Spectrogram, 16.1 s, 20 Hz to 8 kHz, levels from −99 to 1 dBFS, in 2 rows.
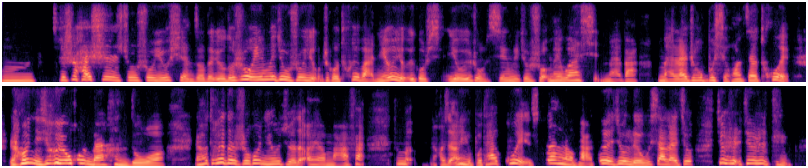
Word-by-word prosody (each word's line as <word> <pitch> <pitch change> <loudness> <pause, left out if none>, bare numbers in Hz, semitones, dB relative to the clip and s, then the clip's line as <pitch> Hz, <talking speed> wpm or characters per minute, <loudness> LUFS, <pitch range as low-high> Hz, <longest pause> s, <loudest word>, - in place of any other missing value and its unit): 嗯， 215 -2 -1 0.2
其 275 - -4
实 320 - -3
还 300 -1 +3
是 300 -4 -3
就 260 +2 -2
是 - - -10
说 255 +1 -1
有 240 +3 -1
选 200 -8 -5
择 175 - -3
的。 190 - -3
有 190 +2 0
的 245 +5 +1
时 320 - -2
候 330 - +6
因 300 +1 +2
为 315 - +2
就 310 -1 +3
是 255 - -5
说 275 0 0
有 230 - -2
这 235 - -8
个 200 - 0
退 290 +10 -4
吧， - - 0
你 200 - -4
又 285 +6 +3
有 - - +2
一 - - 0
股 195 +1 -1 0.2
有 185 -2 +1
一 - - +2
种 210 -6 -4
心 215 +5 -5
理， - - -3
就 210 +3 -5
是 195 - -10
说 - - -3
“没 215 +2 -1
关 245 +3 +1
系， 210 -2 -12
买 185 -2 -8
吧， 175 +1 -4 0.2
买 210 -5 -4
来 190 +3 +3
之 250 +4 -3
后 - - -1
不 255 - -2
喜 215 - -6
欢 180 +1 -2
再 230 +2 +2
退”， 300 +8 -1 0.2
然 225 - +2
后 345 - +11
你 325 -8 +5
就 320 +8 +3
又 340 -1 +8
会 350 -2 +1
买 230 -3 +4
很 220 -5 -1
多， 180 -2 +2 0.3
然 240 - -3
后 290 - +1
退 365 +5 +3
的 340 -4 +3
时 300 +2 0
候 335 +2 +2
你 275 -4 0
又 280 +1 0
觉 245 -4 -3
得， - - 0
哎 - - -3
呀， 215 -3 -3
麻 200 - -5
烦。 - - -3 0.3
这 285 - -6
么 270 - -1 0.3
好 210 - -6
像 275 - +1
也 240 - 0
不 200 +1 -4
太 285 +4 0
贵， 340 +5 +1
算 335 -1 +3
了 255 -5 +2
吧。 175 -2 -1
对， 310 -2 +5
就 290 +2 +3
留 205 -4 +2
下 255 +3 +3
来， 215 -3 +2
就 275 +5 -2 0.2
就 375 -2 +1
是 310 -4 0
就 330 +3 0
是 315 -4 0
挺 220 -6 -9
245 Hz, 365 characters per minute, -23 LUFS, 205-295 Hz, 0.3 s, 后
